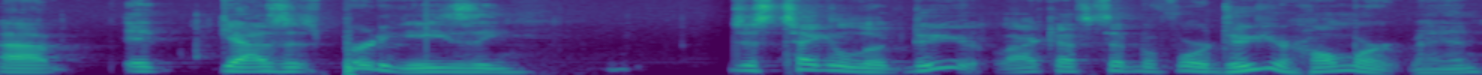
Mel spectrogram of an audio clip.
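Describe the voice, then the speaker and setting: Speaking at a fairly quick pace with an American accent, a man has a fairly high pitch, a dark, mellow tone, ordinary pitch variation and a somewhat breathy quality. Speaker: high school sports podcaster, former coach and teacher. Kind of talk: solo podcast commentary. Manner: rambling, halting with many restarts; stuttering when frustrated.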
